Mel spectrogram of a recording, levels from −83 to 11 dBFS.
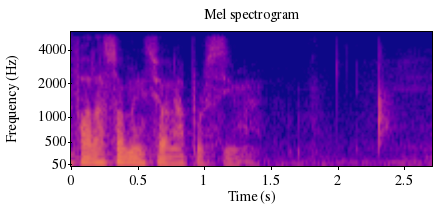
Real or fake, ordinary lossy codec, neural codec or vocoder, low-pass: real; none; none; 5.4 kHz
